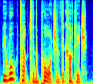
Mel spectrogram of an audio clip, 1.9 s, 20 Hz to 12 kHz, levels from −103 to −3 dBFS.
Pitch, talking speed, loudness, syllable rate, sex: 155 Hz, 290 wpm, -18 LUFS, 7.1 syllables/s, male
